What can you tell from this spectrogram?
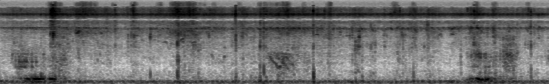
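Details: Cows in a park give low, droning moos, with deep rumbling energy under faint background noise.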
